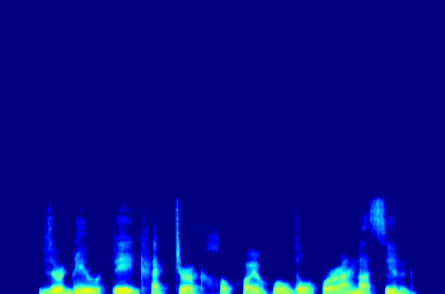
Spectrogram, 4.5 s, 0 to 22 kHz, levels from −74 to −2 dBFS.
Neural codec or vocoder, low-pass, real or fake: codec, 16 kHz, 0.5 kbps, FreqCodec, larger model; 7.2 kHz; fake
